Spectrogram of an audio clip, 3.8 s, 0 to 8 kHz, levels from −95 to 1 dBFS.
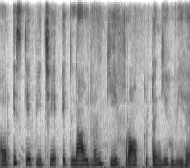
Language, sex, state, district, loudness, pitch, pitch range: Hindi, female, Chhattisgarh, Sukma, -18 LUFS, 215 Hz, 200-230 Hz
